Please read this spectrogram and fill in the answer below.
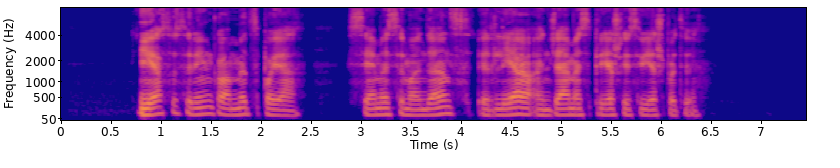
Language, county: Lithuanian, Telšiai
